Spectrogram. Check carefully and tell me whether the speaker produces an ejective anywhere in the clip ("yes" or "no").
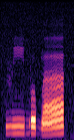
no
